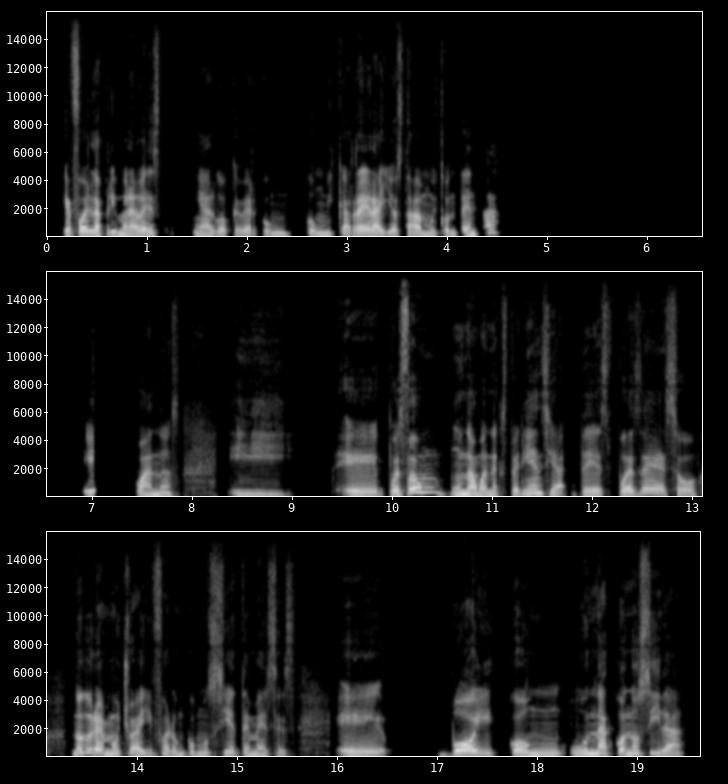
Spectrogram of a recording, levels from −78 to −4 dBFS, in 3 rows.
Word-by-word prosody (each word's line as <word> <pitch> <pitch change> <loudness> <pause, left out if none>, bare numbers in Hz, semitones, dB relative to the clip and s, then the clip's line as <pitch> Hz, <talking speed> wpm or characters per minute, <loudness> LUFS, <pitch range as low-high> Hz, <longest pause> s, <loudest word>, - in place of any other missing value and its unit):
que 195 -1 +1
fue 225 +2 +5
la 215 -1 +6
primera 185 -1 +1
vez 195 +2 +1 0.3
tenía 175 +1 -4
algo 175 -1 -3
que - - -8
ver 165 +2 -4
con 150 -4 -6
con 160 0 -4
mi 160 0 -4
carrera 175 +6 +4
y - - -3
yo 165 - 0
estaba 160 0 +1
muy 160 -1 -5
contenta. 195 - -2 2.4
Y 415 +2 +1 0.4
aduanas, 185 -6 -1 0.5
y, 200 -2 -8 0.5
eh, 190 -3 +1
pues 225 -1 +3
fue 295 +2 +7
un 315 -8 -1
una 225 0 +5
buena 185 -4 +1
experiencia. 225 +5 -1
Después 180 +6 -1
de 280 -1 +1
eso, 250 - -4 0.3
no 255 +4 +3
duré 265 -3 +5
mucho 240 0 0
ahí, 205 +2 +1
fueron 210 -2 -4
como 170 -6 -6
7 185 +5 -5
meses, 210 -5 -6 0.4
eh, 190 - 0 0.5
voy 225 +6 +4
con 195 -4 +1
una 245 +1 +3
conocida 245 -4 +1
200 Hz, 135 wpm, -23 LUFS, 175-230 Hz, 2.4 s, fue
